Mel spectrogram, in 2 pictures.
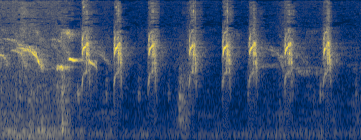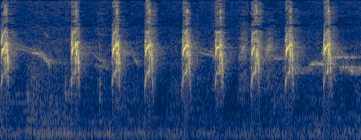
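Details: Prinia called prenjak lumut, as a bird lure: opens with a low noisy burst and a twitter, then fast, regular, high-pitched chips with faint thin whistles between them.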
